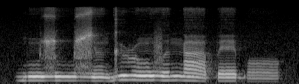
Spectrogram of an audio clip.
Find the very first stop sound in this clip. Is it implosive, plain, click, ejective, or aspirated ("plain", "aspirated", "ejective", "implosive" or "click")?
plain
